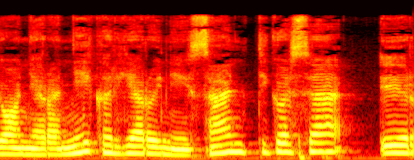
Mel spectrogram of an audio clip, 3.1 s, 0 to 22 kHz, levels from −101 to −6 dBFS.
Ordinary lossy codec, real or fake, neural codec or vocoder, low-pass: AAC, 96 kbps; fake; vocoder, 48 kHz, 128 mel bands, Vocos; 14.4 kHz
